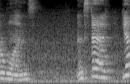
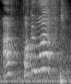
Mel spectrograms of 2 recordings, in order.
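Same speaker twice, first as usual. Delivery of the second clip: much higher, louder burst on "left"; triumphant outburst; 4 dB louder than usual. Shown as a demonstration. Bragging to viewers, high triumphant outburst. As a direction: fling out "I fucking left" high. Proud retelling of leaving.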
